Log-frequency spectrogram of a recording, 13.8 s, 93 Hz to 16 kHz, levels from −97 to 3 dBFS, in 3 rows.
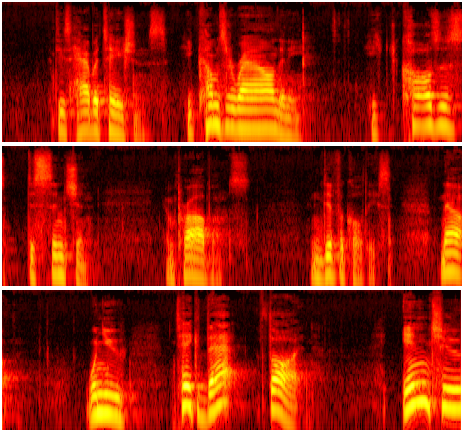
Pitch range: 145-195 Hz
